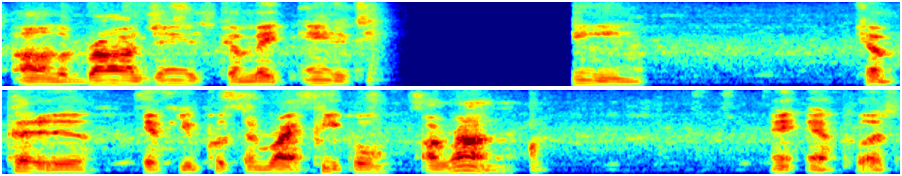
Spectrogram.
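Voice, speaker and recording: This livestream host's voice sits fairly low with a breathy edge, and the recording is rough. He speaks casually and without a script, giving his views in a halting way, tripping over and repeating phrases.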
